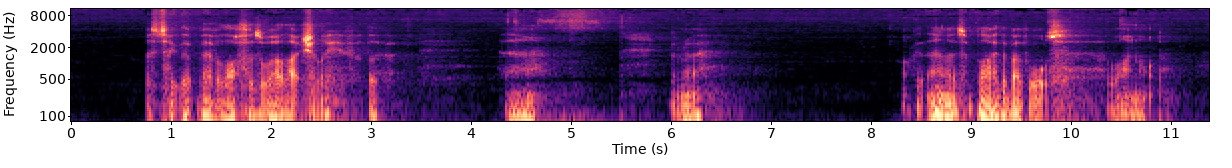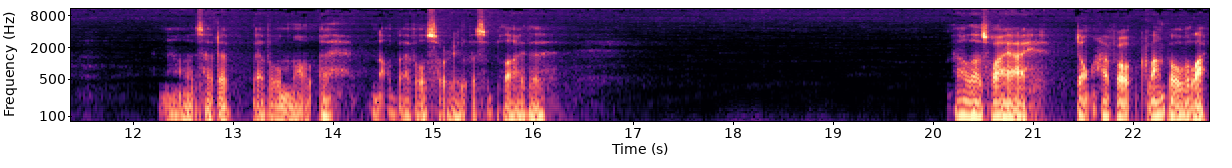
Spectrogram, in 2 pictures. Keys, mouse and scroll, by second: 0.6 click, 1.2 click, 2.0-3.6 middle drag, 3.6 click, 4.5-9.1 shift+middle drag, 9.1 click, 10.0-12.7 shift+middle drag, 14.0-19.1 drag, 21.2 click.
